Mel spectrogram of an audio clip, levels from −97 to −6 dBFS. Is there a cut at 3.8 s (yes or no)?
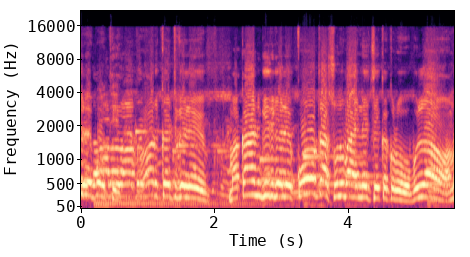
no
